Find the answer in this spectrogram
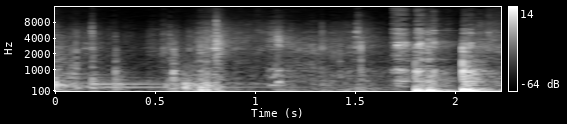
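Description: A ukulele strummed once, its strings ringing briefly, then knocks and rubbing from the instrument and phone being handled, with a heavier thump near the end.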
